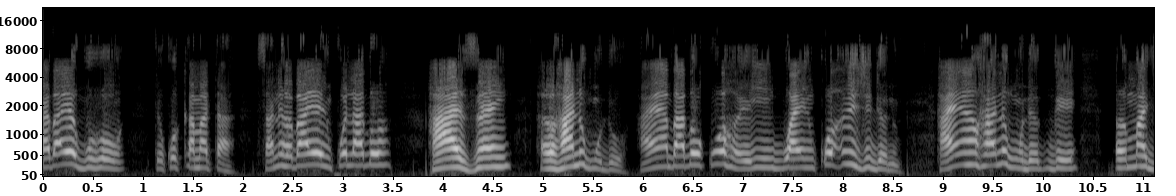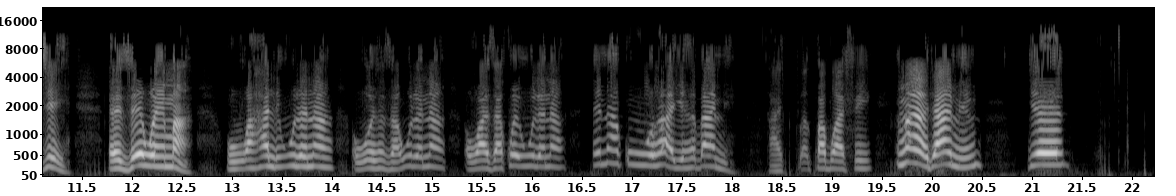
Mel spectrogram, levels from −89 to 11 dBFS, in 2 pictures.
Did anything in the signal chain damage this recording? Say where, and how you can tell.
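Yes. The codec stage shows heavy damage throughout the speech, most likely Bluetooth SBC compression starved of bits, which fits a rate near 64 kbps. The upper sub-bands get almost nothing, so treble drops out and flickers, while coarse quantisation leaves gritty noise and aliasing riding on the sound.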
